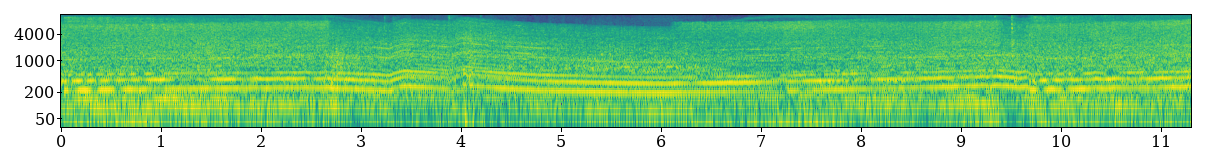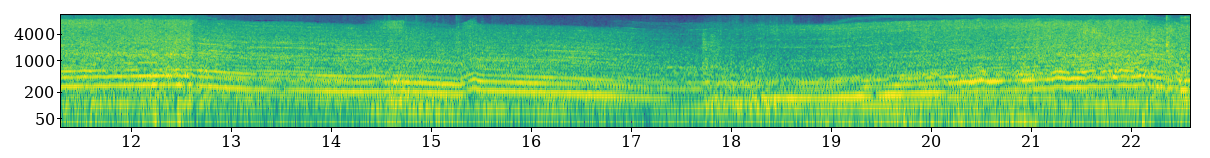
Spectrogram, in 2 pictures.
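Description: Group C race car engines roaring in the sim racing game RaceRoom, a loud sustained multi-car drone whose pitch rises and falls through gear changes, with no talk over it.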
